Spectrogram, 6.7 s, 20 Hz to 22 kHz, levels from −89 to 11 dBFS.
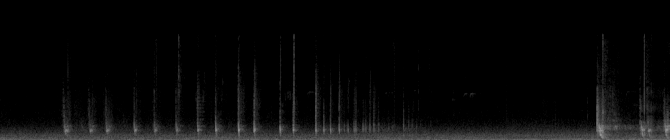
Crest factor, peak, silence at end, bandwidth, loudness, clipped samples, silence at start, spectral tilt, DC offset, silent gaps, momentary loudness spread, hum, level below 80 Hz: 28 dB; -20 dBFS; 0 s; 16.5 kHz; -48 LUFS; under 0.1%; 0 s; -4.5 dB/octave; under 0.1%; none; 14 LU; none; -58 dBFS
